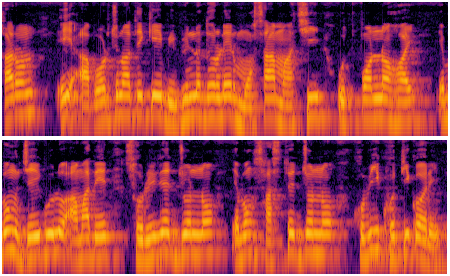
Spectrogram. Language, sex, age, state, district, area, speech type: Bengali, male, 30-45, West Bengal, North 24 Parganas, rural, spontaneous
